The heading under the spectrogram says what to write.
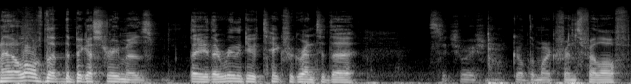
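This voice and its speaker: A man speaks quietly with vocal fry. He keeps a fairly quick pace. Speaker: gaming streamer. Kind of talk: casual livestream chat. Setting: home livestream. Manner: hesitant, many fillers.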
